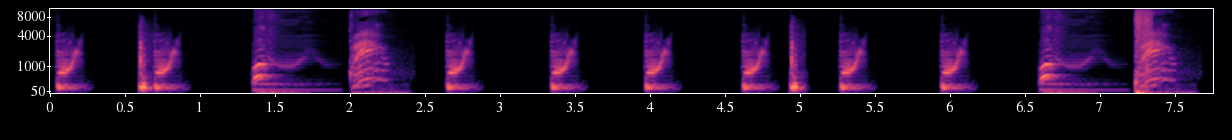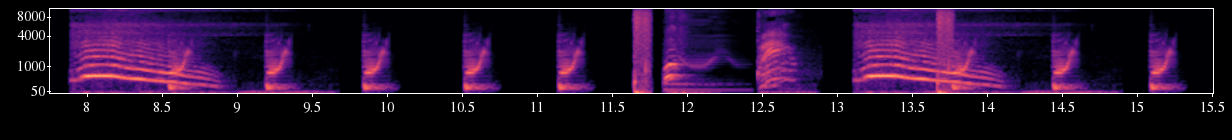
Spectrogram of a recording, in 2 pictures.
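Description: A cartoon ball bounces again and again with short springy pops.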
